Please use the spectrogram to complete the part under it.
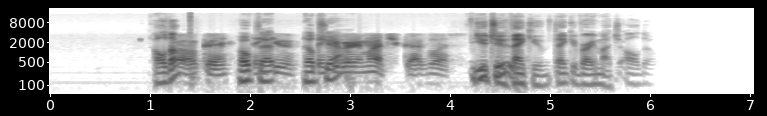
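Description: A second man speaks calmly into a close microphone.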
